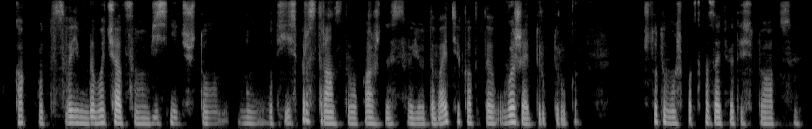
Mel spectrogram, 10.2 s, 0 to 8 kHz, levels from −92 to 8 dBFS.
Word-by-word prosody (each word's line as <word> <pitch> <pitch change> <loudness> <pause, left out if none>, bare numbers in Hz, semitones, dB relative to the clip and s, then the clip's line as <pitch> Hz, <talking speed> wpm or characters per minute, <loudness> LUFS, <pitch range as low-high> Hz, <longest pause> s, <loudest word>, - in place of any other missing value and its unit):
как 155 - -1
вот 140 -2 -4
своим 145 -2 +1
домочадцам 145 -2 +3
объяснить, 140 0 +1
что, 135 +2 -4 0.2
ну, 140 -2 -7 0.2
вот 140 +1 -8
есть 150 -1 0
пространство 135 -9 +2
у 130 - -1
каждого 130 -1 -1
своё, 130 -2 -3
давайте 130 +9 +2
как-то 145 -3 -1
уважать 140 -3 +4
друг - - -4
друга. - - -6 0.8
Что 175 - -2
ты 170 -1 0
можешь 140 -2 -2
подсказать 140 -2 0
в - - -7
этой 140 0 -2
ситуации? 130 +2 -6
140 Hz, 150 wpm, -34 LUFS, 130-150 Hz, 0.8 s, уважать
